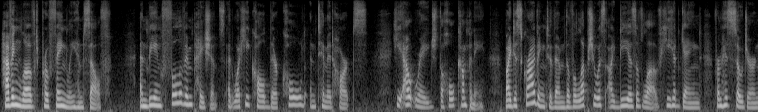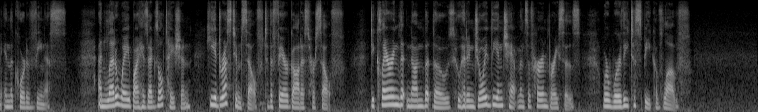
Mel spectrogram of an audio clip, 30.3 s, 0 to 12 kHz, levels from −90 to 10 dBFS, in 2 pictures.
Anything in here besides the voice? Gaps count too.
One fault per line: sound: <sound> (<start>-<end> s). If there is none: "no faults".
no faults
